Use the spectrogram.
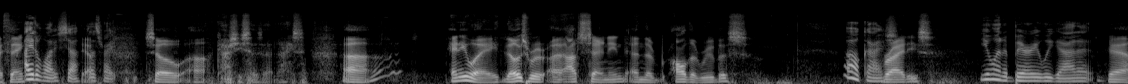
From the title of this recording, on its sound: Live at Prairie Gardens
